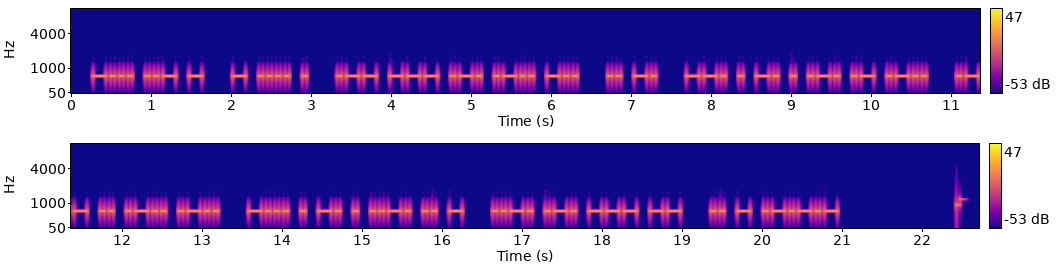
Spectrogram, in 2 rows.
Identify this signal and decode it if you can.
Morse code, heard as a keyed tone, about 22 wpm, 700 Hz. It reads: BUT THE WORLD IN GENERAL WILL BENEFIT FROM IT.
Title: Sentences from Top 1000 Words - Review Part 6 - 22wpm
